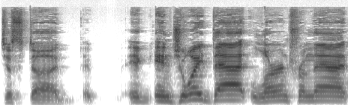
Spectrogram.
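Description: A man with an unremarkable speaking voice uses lively intonation at a fairly high pitch, recorded very cleanly against a silent background. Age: 50s. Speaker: finance professor. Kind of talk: casual chat.

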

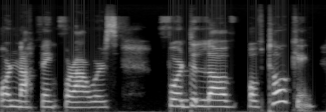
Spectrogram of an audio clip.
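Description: In an Italian accent, a woman with a fairly high pitch talks at a moderate pace, the sound dry and close with no echo. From Italy. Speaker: corporate learning manager. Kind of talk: interview. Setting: remote call. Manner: halting.

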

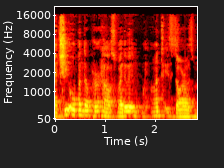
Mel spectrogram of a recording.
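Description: The speaker is a man with a fairly high pitch. His voice is somewhat breathy, with ordinary pitch variation. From Dubai, UAE. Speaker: real estate investor, company founder. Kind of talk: interview. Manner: energetic.

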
